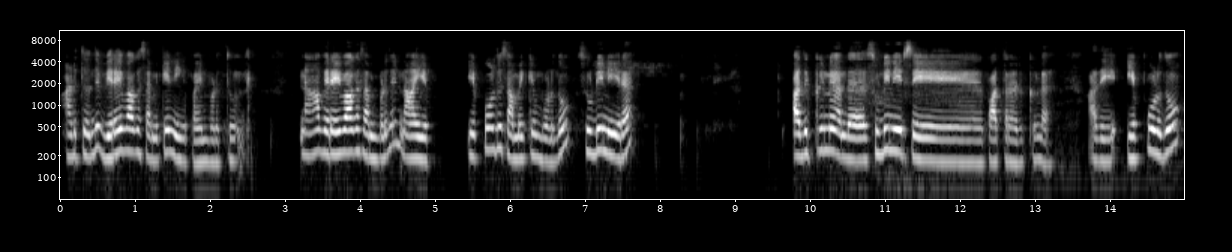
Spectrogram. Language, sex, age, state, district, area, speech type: Tamil, female, 18-30, Tamil Nadu, Salem, rural, spontaneous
